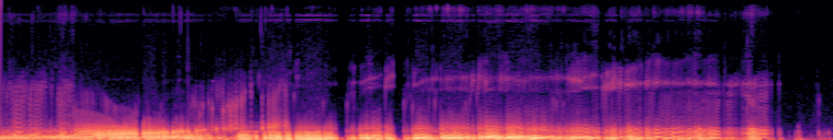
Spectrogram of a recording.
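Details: Loud, drawn-out gurgling and rumbling from a girl's hungry stomach, with wavering pitch and bubbling pops, fading at the end: hunger stomach growling (borborygmi).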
